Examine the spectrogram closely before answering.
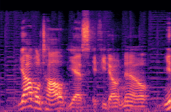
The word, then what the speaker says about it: Yveltal: Number two, you shall pronounce Yveltal, Yveltal.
